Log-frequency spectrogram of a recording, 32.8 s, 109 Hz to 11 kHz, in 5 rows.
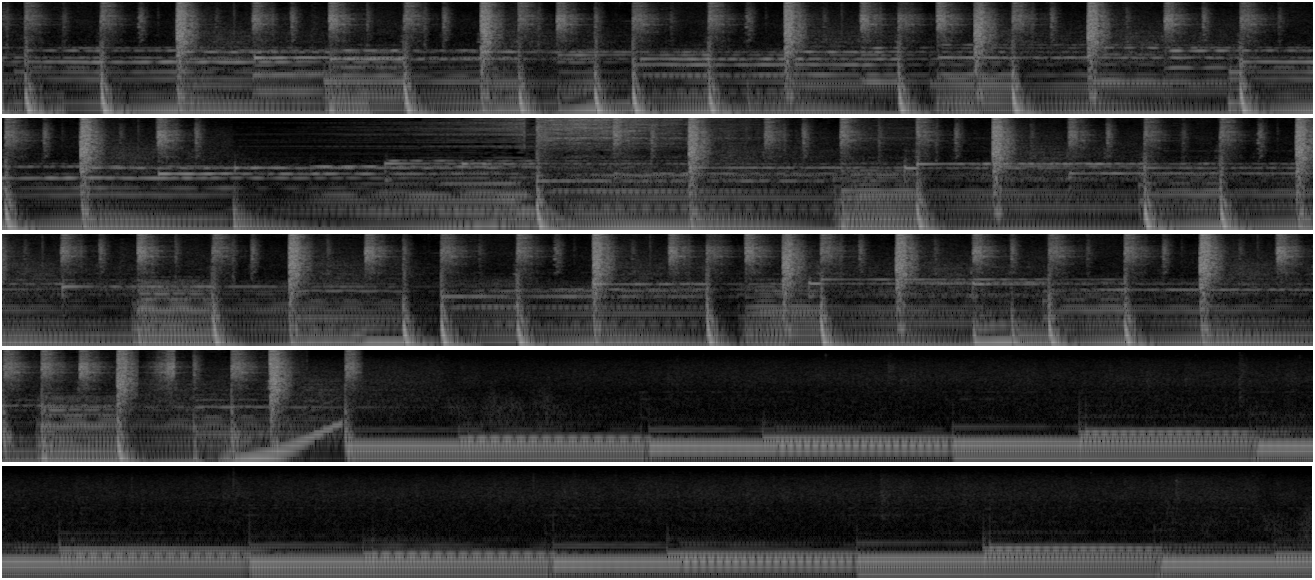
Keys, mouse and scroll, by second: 0.6 double click, 0.9 double click, 1.2 double click, 2.6-3.8 typing, 4.0 Return, 16.9 double click, 17.5 double click, 18.1-19.1 typing, 18.3 double click, 20.9-22.1 typing, 32.1 scroll down 4.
